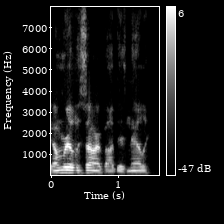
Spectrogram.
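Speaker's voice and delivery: overly smooth voice. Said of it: "he said it too smooth".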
